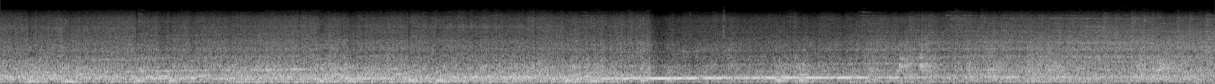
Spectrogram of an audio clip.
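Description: Meitetsu 6800 series electric train, two sets coupled, pulling out of the platform and gathering speed past the listener: a steady wheel rumble and clatter, with a faint motor whine that rises slowly in pitch.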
